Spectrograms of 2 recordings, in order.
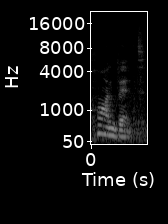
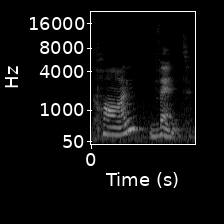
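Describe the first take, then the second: First: Said in the usual way. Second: "Convent" split into con, pause, vent; a clear gap between the halves of "Convent"; syllable by syllable. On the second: Shown as a demonstration. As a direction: read "Convent" slowly as two separate syllables. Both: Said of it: "put the first syllable and the second syllable together".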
